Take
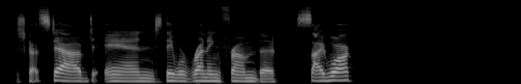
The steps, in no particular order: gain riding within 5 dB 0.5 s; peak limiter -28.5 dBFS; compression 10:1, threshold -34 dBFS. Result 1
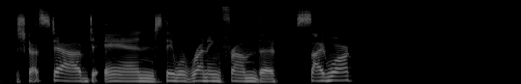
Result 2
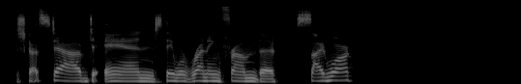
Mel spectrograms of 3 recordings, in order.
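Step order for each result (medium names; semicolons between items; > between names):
gain riding > peak limiter > compression; peak limiter > compression > gain riding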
